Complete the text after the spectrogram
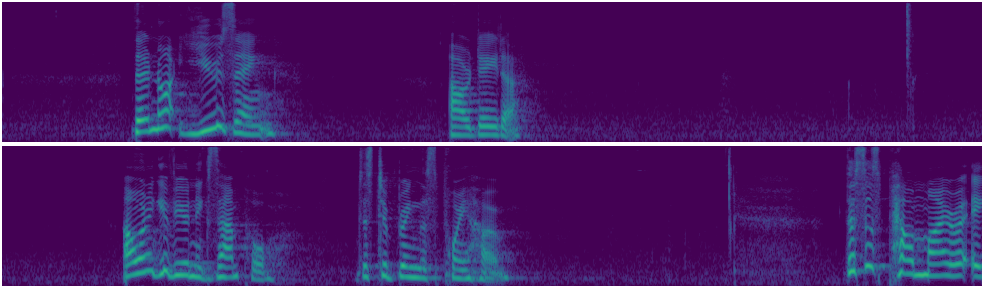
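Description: A woman speaks calmly into a headset microphone in a large hall, with pauses between phrases.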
